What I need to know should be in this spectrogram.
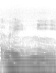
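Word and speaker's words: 의미: Kemudian ini juga sama, ini adalah eisa, kemudian yang bawah ini adalah eimi seperti itu.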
